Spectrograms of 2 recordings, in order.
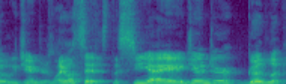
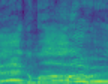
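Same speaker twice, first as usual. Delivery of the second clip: high, louder, hammed-up come-on; sleazy invite; 9 semitones higher, 6 dB louder than usual. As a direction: lure them over like a creep. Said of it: "He's like".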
